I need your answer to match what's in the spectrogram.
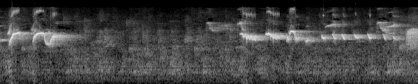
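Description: A blue flycatcher sings high, sweet warbling phrases of quick twitters and slurred notes, with a short pause midway before a longer, fuller burst.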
